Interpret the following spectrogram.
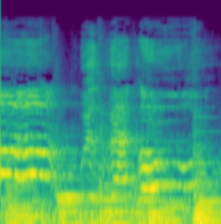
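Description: Female jazz vocalist singing with a small jazz band, hollow-body electric guitar and upright bass behind her. She opens on a held note with vibrato, then moves through shorter notes.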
